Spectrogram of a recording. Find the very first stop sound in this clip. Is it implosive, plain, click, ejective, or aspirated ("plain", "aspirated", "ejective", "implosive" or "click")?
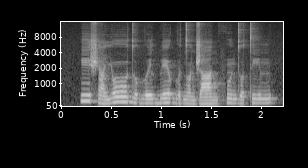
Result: plain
